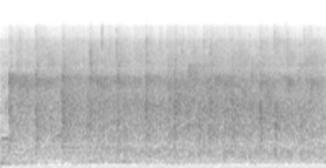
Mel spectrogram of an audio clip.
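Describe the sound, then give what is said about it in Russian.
A church audience applauds steadily and loudly for about four seconds, giving glory to Jesus, the dense clapping continuing without pause and with no voices rising above it. “Давайте сильную славу Иисусу подарим.”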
